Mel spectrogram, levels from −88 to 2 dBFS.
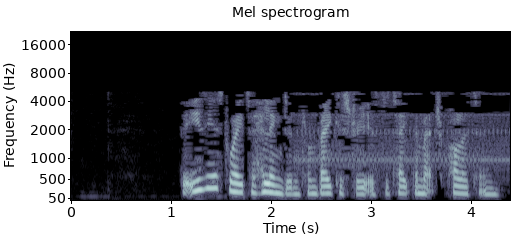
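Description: From the start the speech carries the swirly, watery smearing of heavy MP3 coding, with nothing above 5 kHz. This is likely low-bitrate audio saved at a high bitrate. Unlike plain low-pass filtering, the damage includes coding artefacts that the later high-rate pass preserved and could not repair.

From 2.23 s to the end, timecode bleed adds a steady chirping warble about 20 dB below the speech. Leaked 24 frames/s timecode switches between pitches near 1 and 2 kHz. That rapid two-tone alternation sets it apart from a single steady interference tone or hum.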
